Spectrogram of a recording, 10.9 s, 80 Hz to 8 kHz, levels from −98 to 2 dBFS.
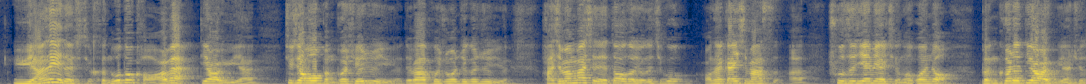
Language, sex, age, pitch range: Chinese, male, 20-39, 145-210 Hz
